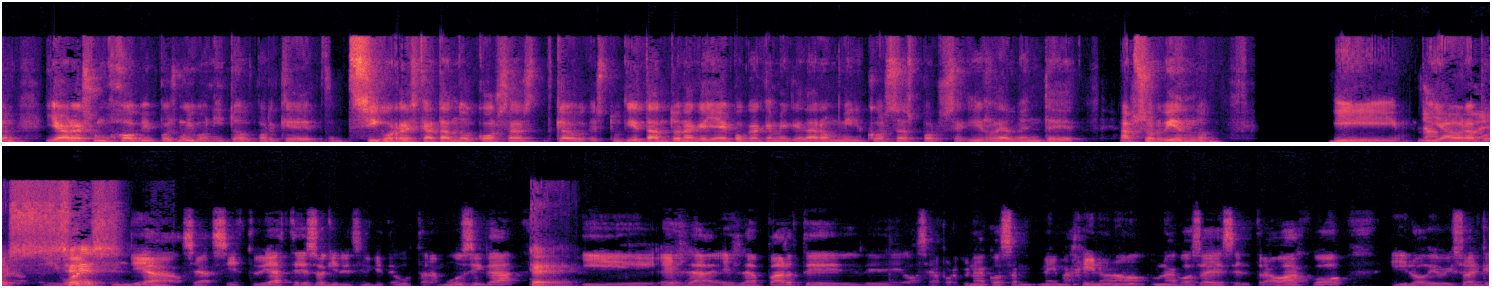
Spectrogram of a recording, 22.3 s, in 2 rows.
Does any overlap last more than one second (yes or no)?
yes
